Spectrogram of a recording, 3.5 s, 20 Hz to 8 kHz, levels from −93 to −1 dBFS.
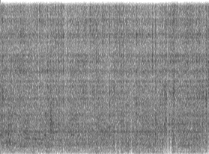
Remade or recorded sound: remade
